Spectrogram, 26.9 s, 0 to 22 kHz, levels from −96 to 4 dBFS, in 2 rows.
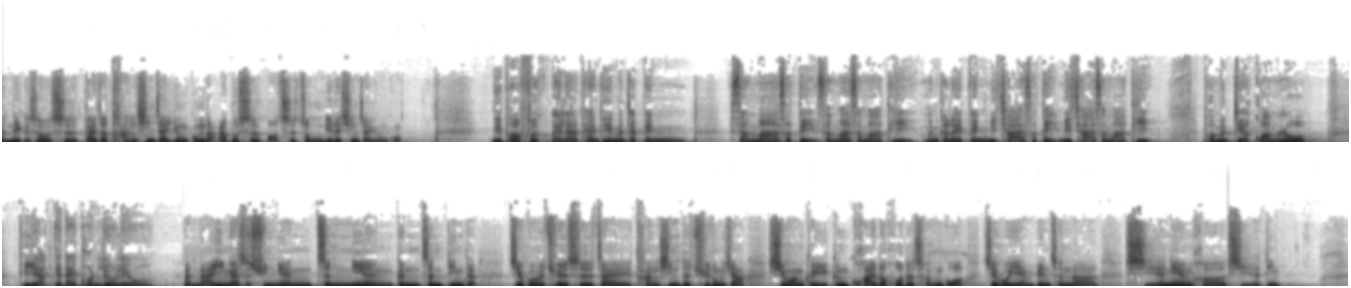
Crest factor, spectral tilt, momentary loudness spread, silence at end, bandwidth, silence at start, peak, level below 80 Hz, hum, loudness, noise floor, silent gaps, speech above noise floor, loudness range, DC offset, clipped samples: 16 dB; -6 dB/octave; 7 LU; 0.7 s; 13.5 kHz; 0 s; -2 dBFS; -48 dBFS; none; -18 LUFS; -47 dBFS; none; 29 dB; 4 LU; under 0.1%; under 0.1%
